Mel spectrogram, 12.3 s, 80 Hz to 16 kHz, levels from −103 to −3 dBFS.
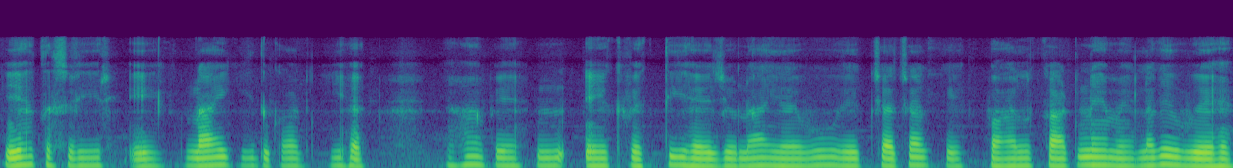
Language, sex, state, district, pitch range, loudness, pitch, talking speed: Hindi, male, Bihar, Kishanganj, 115-125 Hz, -26 LUFS, 120 Hz, 125 wpm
